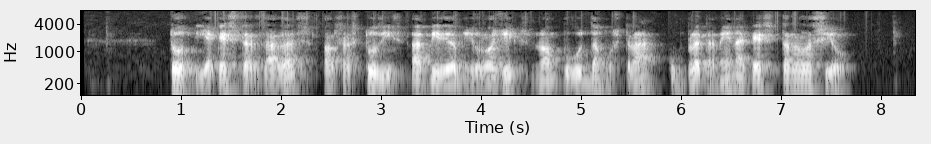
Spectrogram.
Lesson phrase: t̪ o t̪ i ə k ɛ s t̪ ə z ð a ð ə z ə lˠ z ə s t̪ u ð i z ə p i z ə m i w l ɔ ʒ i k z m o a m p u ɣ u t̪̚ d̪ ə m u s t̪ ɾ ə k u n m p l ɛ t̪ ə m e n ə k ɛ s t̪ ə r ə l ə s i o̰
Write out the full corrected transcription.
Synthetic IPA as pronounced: t̪ o t̪ i ə k ɛ s t̪ ə z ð a ð ə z ə lˠ z ə s t̪ u ð i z ə p i ð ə m i u l ɔ ʒ i k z n o a m p u ɣ u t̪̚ d̪ ə m u s t̪ ɾ a k u m p l ɛ t̪ ə m e n ə k ɛ s t̪ ə r ə l ə s i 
